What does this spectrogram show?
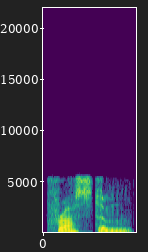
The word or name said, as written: frustum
